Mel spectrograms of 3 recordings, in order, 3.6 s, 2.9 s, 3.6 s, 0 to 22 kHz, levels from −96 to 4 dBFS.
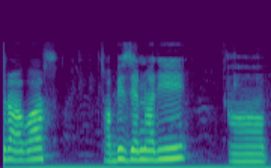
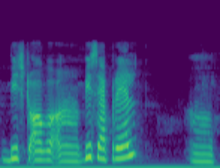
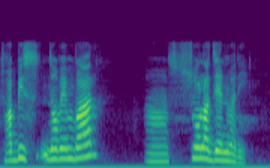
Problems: constant background noise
